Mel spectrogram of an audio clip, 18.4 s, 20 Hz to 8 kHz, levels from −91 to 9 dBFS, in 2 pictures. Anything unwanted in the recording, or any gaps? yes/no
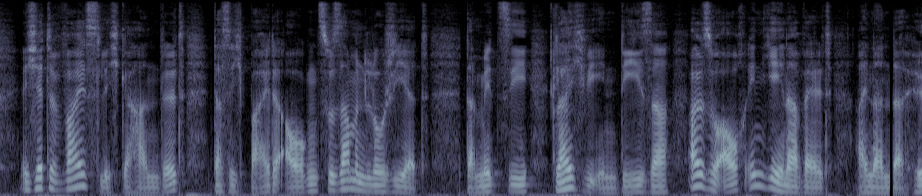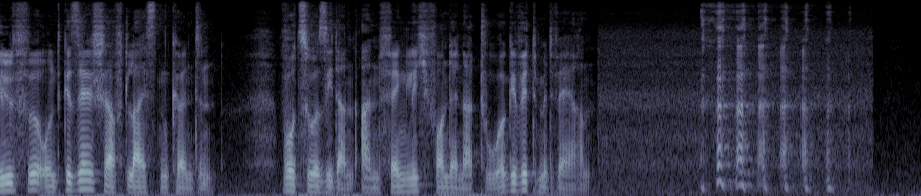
yes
